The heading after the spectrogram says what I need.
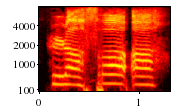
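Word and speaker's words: رفع: Rafa'a. So again, ra, having fatha, ra, fa, ain sound.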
